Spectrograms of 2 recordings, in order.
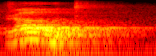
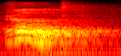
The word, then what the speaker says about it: road: كلمة road، this is my road. أوكي. يعني هذا طريقي. road لو نطقناها غلط هنقول rude، rude، rude يعني وقح.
